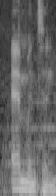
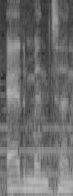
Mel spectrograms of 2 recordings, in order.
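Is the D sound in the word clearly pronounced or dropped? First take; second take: dropped; pronounced. First: The D sound is dropped. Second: The D sound is clearly pronounced. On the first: The speaker calls it right. "Don't pronounce the D" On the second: The speaker calls it wrong. "yesterday I said Edmonton"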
